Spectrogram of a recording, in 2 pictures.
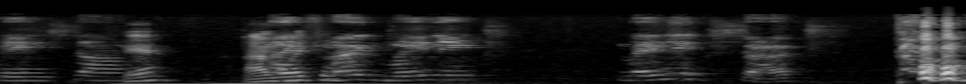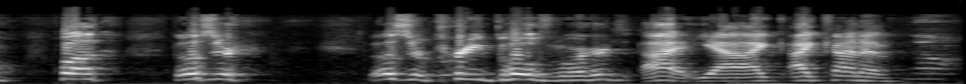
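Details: Adult speaker; speech.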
